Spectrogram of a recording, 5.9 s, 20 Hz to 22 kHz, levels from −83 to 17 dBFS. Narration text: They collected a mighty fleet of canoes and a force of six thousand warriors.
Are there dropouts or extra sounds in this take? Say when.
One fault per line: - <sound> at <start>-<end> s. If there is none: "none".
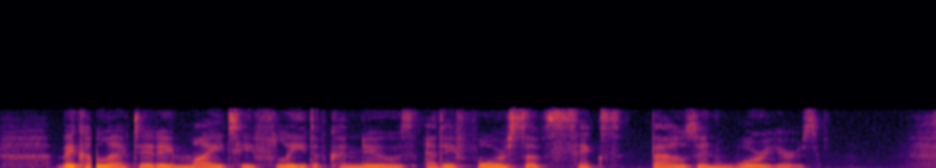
- dropout at 0.6-0.6 s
